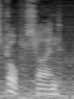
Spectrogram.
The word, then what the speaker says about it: Stolperstein: And when did you come across the stones, the Stolperstein, if I'm saying it right? – Yes, Stolperstein.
